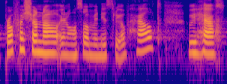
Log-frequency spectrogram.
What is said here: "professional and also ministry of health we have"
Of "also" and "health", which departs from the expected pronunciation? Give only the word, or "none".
health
